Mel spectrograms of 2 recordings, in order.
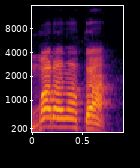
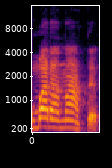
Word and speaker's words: Maranatá: E agora eu clamo, Maranatá, como dizemos nós católicos. Ou Maranata, como dizem nossos irmãos separados, os evangélicos ou protestantes. Não importa a pronúncia, o significado é o mesmo.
